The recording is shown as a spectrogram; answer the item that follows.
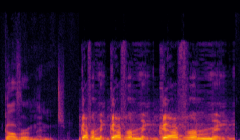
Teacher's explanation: the r is pronounced strongly which is typical for American accents in British and Australian accents we only pronounce the r if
